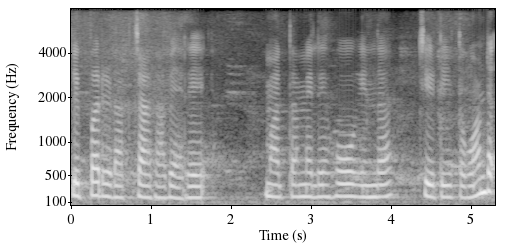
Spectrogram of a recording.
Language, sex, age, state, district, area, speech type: Kannada, female, 45-60, Karnataka, Dharwad, rural, spontaneous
